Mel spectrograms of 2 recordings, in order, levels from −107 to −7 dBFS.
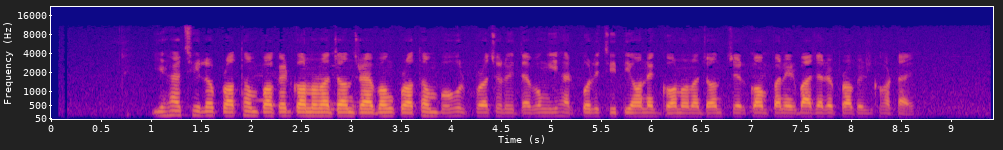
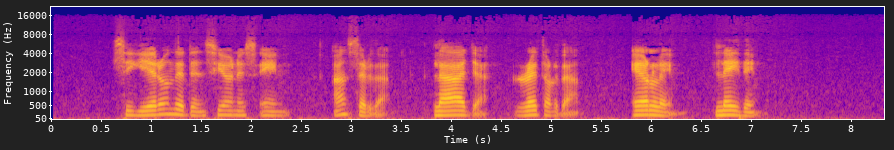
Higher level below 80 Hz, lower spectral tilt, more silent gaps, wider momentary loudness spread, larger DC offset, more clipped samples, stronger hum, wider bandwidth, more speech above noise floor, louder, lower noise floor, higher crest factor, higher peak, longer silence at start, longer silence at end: second, under -90 dBFS vs -50 dBFS; about the same, -4.5 dB/octave vs -4 dB/octave; neither; about the same, 12 LU vs 13 LU; neither; neither; neither; second, 11 kHz vs 16 kHz; about the same, 34 dB vs 33 dB; second, -39 LUFS vs -21 LUFS; first, -73 dBFS vs -54 dBFS; about the same, 20 dB vs 22 dB; second, -20 dBFS vs -2 dBFS; first, 1.05 s vs 0.35 s; second, 0.8 s vs 1.25 s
